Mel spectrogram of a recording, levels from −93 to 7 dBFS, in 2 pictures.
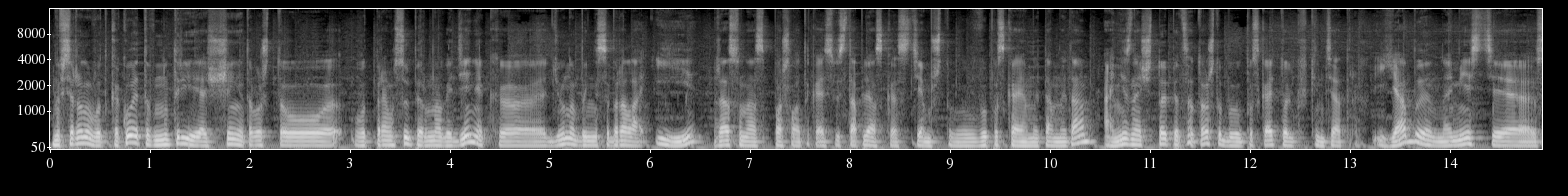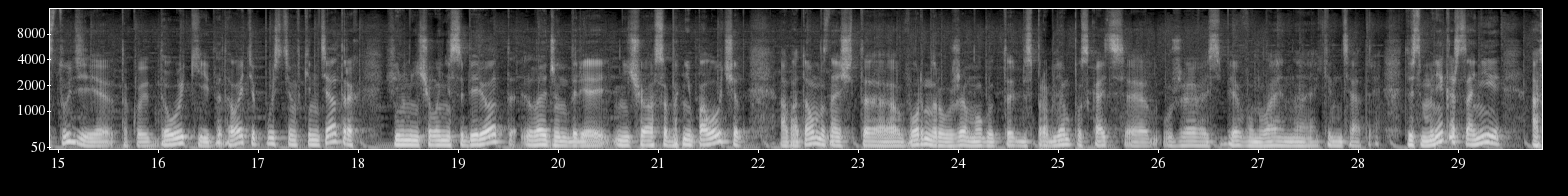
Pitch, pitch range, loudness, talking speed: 110 Hz, 105-125 Hz, -15 LUFS, 170 wpm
